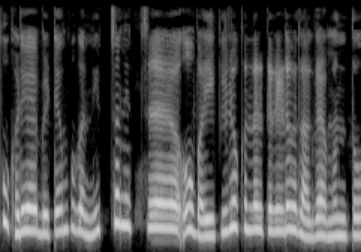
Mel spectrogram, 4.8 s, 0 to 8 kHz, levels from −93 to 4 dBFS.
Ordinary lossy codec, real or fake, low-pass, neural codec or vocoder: MP3, 48 kbps; real; 7.2 kHz; none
